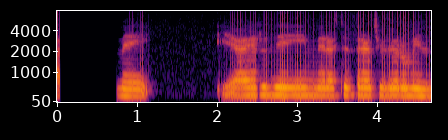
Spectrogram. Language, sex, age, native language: Icelandic, female, 11, Icelandic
